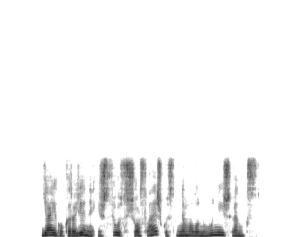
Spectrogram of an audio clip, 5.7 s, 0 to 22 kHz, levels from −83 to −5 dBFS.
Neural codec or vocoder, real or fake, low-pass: codec, 16 kHz, 4.8 kbps, FACodec; fake; 7.2 kHz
